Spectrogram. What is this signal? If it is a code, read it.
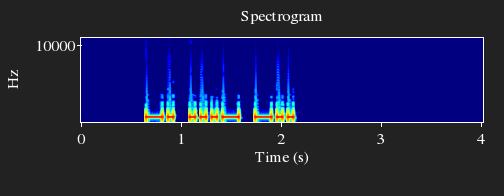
Morse code, heard as a keyed tone, about 22 wpm, 700 Hz. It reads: NVD
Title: All Cut Numbers - 3-Digit 22wpm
